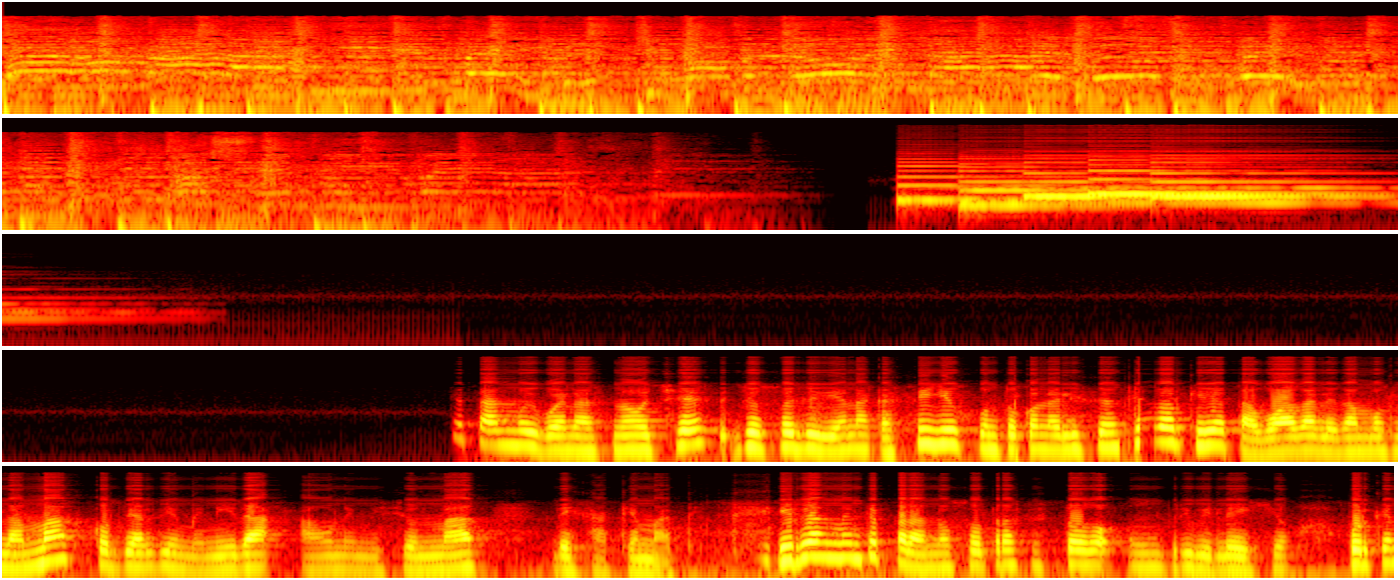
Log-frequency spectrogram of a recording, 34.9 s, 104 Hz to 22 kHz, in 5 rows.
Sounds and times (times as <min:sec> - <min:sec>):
Speech: 0:23.2 - 0:34.8.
